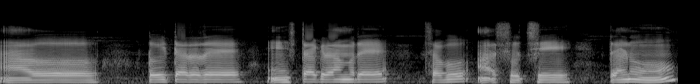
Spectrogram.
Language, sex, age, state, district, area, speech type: Odia, male, 60+, Odisha, Bhadrak, rural, spontaneous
